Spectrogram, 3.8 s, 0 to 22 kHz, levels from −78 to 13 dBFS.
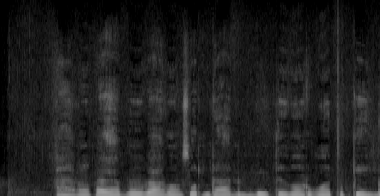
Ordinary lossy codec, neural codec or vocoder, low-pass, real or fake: none; codec, 44.1 kHz, 3.4 kbps, Pupu-Codec; none; fake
